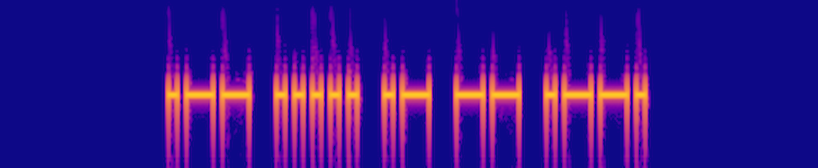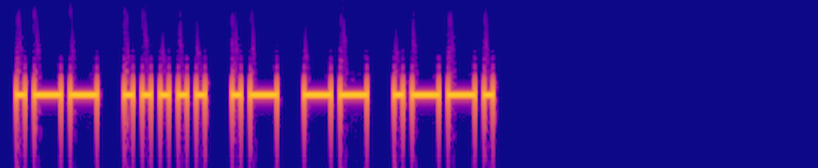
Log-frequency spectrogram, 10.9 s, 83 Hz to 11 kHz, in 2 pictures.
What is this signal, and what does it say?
Morse code, heard as a keyed tone, about 20 wpm, 700 Hz. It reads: W5AMP W5AMP
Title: USA Call Signs - 5 Characters - Repeated 2x - 20wpm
